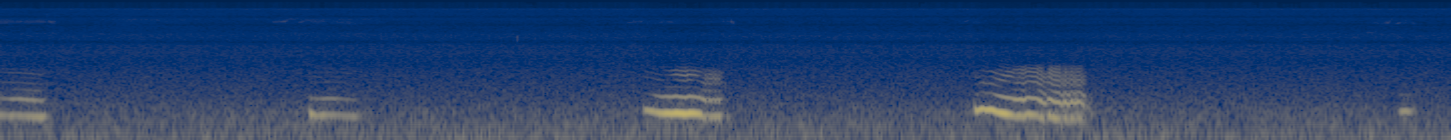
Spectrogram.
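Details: Maki, a pet cat, snores while sleeping after a long day indoors: low, harmonic, droning snores every three to four seconds, a few louder and longer, with quiet breathing between.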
